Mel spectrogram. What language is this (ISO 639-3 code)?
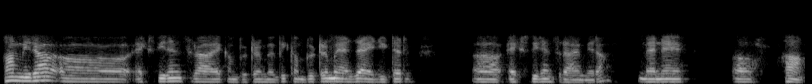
hin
